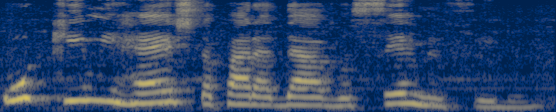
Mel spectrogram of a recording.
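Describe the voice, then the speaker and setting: A woman's voice: fairly high pitch, big pitch swings, moderate pace, dark tone, breathy edge. A woman reading the lines of an old blind father, solemn and grave, in her own voice.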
